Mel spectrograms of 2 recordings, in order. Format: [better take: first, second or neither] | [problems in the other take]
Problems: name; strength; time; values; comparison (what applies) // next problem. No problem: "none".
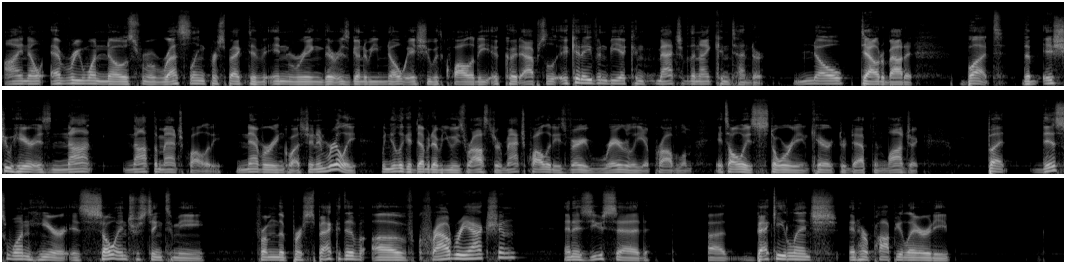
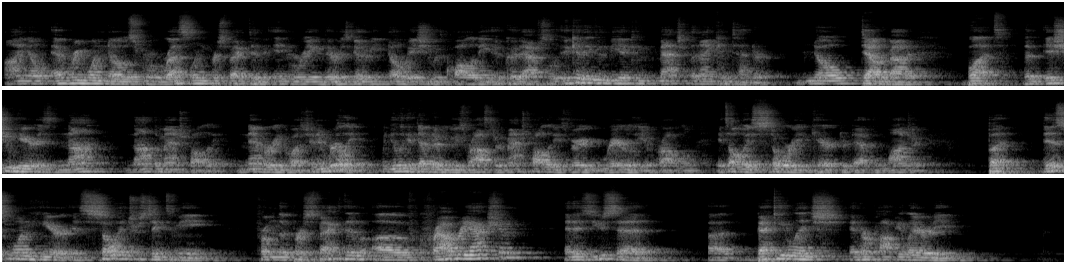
first | off-mic speech; far // room echo; noticeable; dies away in 0.6 s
